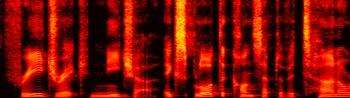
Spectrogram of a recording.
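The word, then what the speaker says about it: Friedrich Nietzsche: The philosopher Friedrich Ner pronounced Friedrich nature explored the concept of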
